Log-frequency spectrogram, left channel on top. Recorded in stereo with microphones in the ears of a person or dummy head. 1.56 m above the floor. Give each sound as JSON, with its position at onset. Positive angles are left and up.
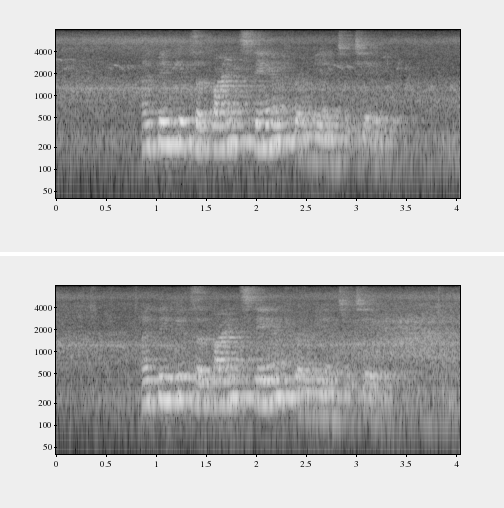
{"t": 0.9, "sound": "a woman speaking", "side_deg": -10, "distance_m": 0.6}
